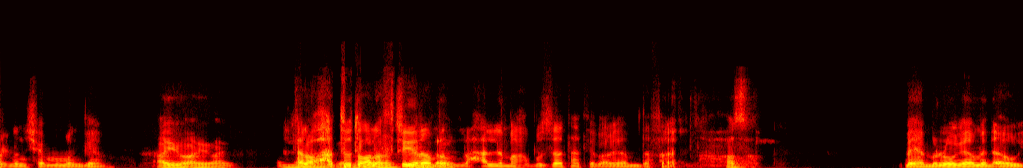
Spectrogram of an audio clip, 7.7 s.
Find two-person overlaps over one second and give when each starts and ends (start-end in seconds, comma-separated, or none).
2.1-3.4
